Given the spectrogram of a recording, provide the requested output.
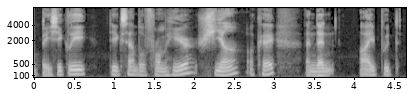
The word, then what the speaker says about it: chien: Remember, chien, singular form, chien, same pronunciation, but you put this S, okay? Final S, not pronounced.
